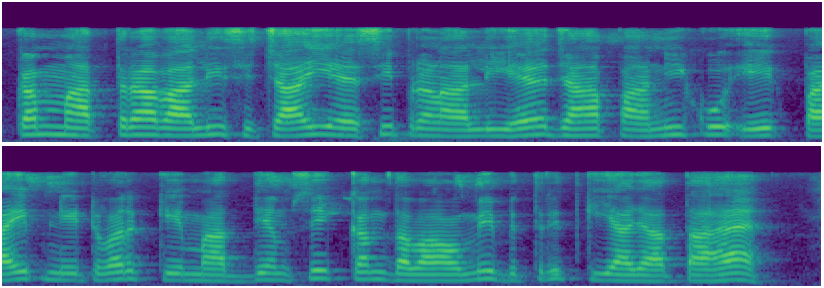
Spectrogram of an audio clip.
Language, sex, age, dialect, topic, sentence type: Hindi, male, 41-45, Awadhi Bundeli, agriculture, statement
